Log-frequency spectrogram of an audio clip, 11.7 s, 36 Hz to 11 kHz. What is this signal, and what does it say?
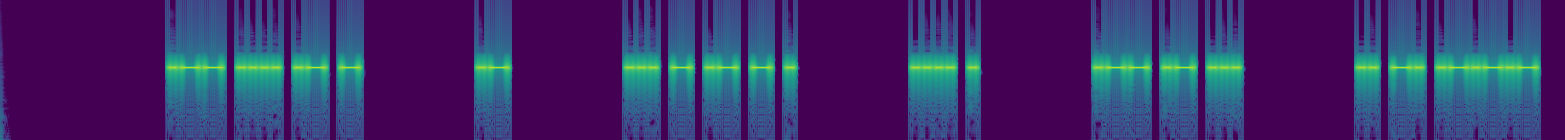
Morse code, heard as a keyed tone, about 28 wpm, 700 Hz. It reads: WHAT A STATE HE WAS IN.
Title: 3x Word-Spacing - Sentences from Top 400 Words - 28wpm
